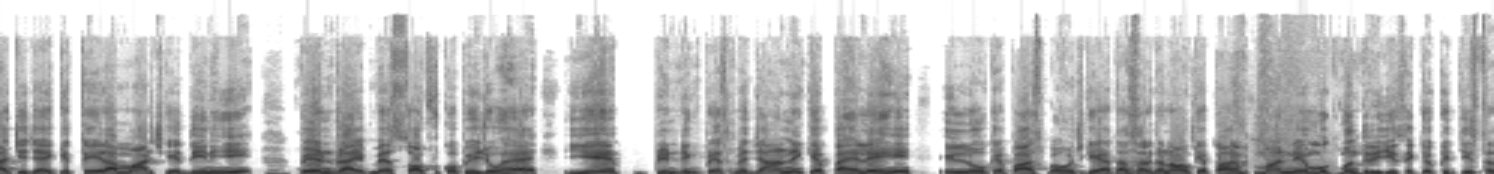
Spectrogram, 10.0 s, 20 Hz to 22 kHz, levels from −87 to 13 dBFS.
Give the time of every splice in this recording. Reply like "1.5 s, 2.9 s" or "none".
8.3 s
